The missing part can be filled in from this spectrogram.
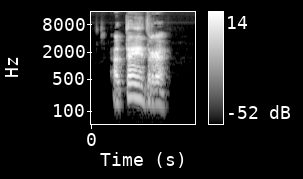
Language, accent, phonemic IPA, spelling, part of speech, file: French, Canada, /a.tɛ̃.dʁɛ/, atteindraient, verb, LL-Q150 (fra)-atteindraient.wav
- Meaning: third-person plural conditional of atteindre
